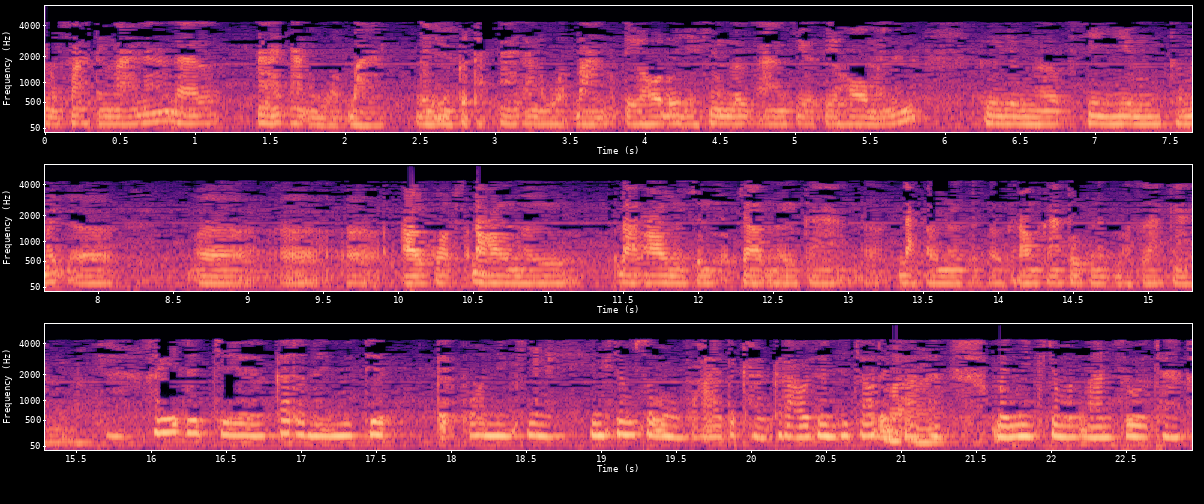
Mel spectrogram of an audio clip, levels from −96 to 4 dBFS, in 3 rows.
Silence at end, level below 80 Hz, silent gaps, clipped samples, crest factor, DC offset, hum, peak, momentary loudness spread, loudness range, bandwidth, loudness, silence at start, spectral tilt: 0 s; -40 dBFS; none; under 0.1%; 16 dB; under 0.1%; none; 0 dBFS; 9 LU; 5 LU; 4.5 kHz; -16 LUFS; 0 s; -11.5 dB/octave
